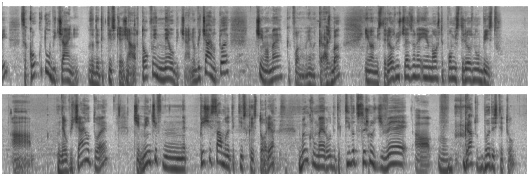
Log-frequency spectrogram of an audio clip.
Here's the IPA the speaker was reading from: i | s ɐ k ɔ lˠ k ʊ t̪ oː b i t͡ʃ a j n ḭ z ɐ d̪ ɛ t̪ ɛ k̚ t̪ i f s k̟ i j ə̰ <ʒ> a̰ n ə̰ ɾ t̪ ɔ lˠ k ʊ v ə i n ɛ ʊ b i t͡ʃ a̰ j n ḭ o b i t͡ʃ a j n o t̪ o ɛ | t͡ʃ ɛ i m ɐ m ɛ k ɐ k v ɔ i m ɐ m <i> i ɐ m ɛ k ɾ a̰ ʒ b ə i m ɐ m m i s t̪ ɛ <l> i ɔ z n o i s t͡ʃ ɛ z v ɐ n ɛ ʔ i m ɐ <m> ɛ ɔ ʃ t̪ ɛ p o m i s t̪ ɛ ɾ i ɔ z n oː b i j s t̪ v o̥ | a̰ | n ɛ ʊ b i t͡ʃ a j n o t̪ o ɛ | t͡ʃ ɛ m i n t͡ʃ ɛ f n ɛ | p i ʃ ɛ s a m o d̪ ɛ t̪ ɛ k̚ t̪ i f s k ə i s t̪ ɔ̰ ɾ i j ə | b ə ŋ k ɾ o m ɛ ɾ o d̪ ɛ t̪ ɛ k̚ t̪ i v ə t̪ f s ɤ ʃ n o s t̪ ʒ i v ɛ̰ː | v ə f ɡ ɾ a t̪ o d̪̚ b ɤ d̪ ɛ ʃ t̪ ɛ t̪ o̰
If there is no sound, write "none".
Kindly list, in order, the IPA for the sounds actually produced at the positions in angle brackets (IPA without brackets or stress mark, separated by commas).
ʒ, ɛ, ɾ, m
